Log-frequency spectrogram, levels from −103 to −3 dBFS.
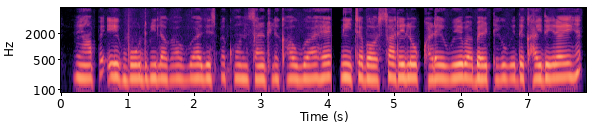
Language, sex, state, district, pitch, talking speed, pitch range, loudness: Bhojpuri, female, Bihar, Saran, 185 Hz, 190 wpm, 185-195 Hz, -28 LUFS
